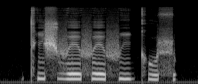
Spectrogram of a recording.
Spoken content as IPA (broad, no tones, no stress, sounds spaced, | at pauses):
tʰ i ʃ v e f e f i kʰ u ɬ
